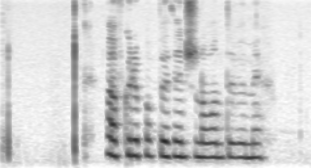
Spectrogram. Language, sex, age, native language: Icelandic, female, 15, Icelandic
